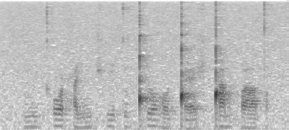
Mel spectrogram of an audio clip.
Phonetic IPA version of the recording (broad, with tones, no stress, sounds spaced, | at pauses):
m i˧˩ kʰ o˥˧ ħ iː˩˧ m t͡ʃʰ i˥ t u˧˩ ǃʰ ɯ˥ ʁʷ ɯ˩˧ ǃ ɛː˩˧ ʃ ǃ a˥ m qʷ e˧ tˤ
